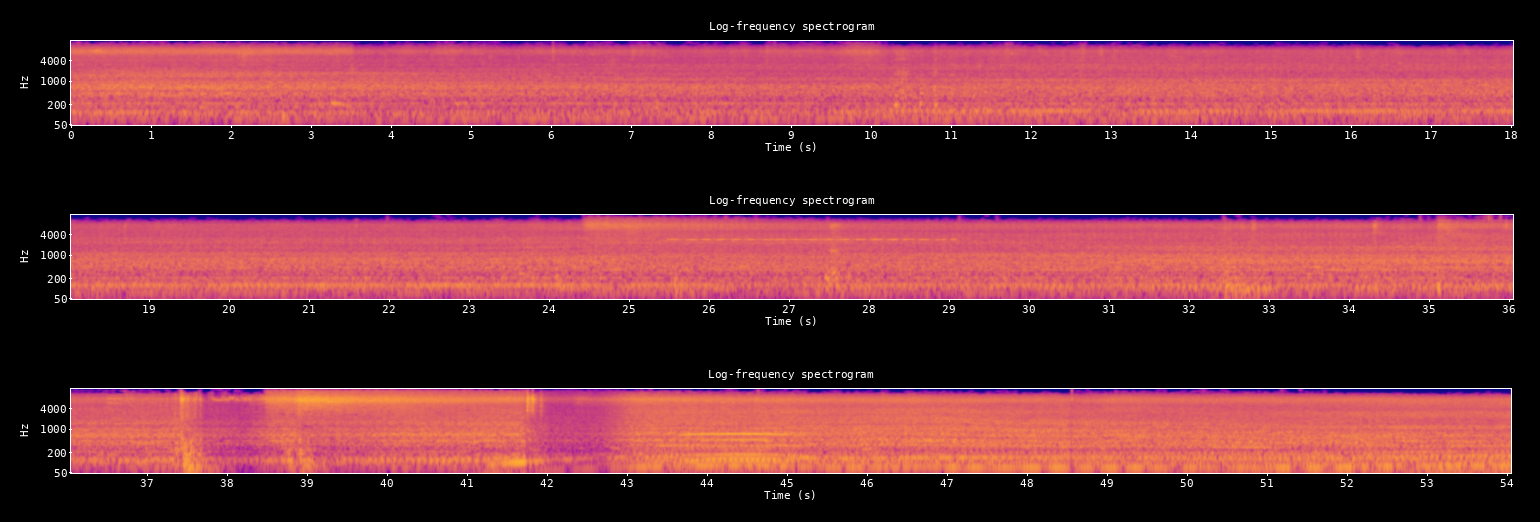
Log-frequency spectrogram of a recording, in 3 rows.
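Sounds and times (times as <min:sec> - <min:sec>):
train engine hum and rumble: 0:00.0 - 0:54.0
burst of hiss: 0:24.4 - 0:26.2, 0:38.3 - 0:41.2.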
